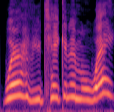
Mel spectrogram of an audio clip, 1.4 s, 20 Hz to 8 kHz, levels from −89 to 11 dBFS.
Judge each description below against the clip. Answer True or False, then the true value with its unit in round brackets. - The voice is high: True (295 Hz)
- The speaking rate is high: True (250 wpm)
